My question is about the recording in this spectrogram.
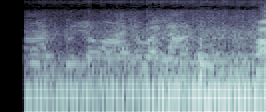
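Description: People talking close by over a steady low engine hum.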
